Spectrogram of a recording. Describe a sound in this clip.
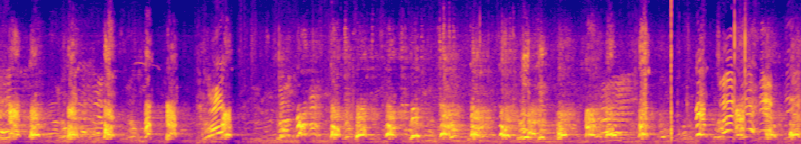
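A dog barks excitedly again and again.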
